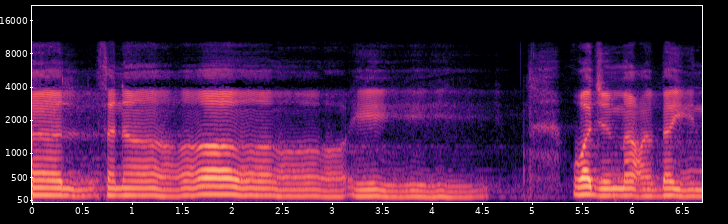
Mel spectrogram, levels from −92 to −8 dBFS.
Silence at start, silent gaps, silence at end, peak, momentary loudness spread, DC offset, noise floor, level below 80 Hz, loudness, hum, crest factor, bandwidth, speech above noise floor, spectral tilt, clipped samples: 0 s; none; 0 s; -8 dBFS; 15 LU; under 0.1%; -51 dBFS; -66 dBFS; -27 LUFS; none; 20 dB; 10.5 kHz; 26 dB; -6.5 dB/octave; under 0.1%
